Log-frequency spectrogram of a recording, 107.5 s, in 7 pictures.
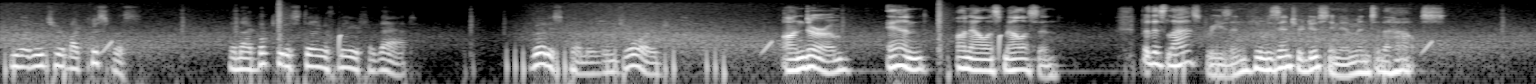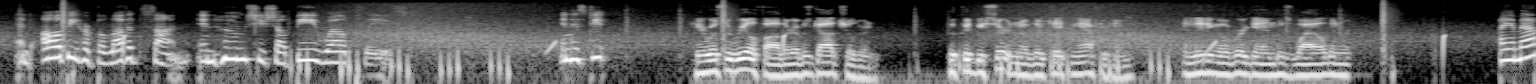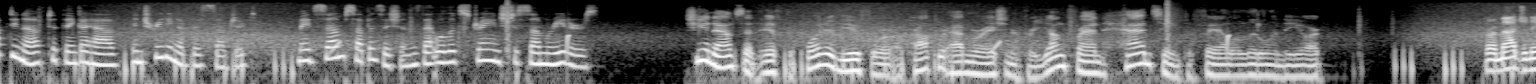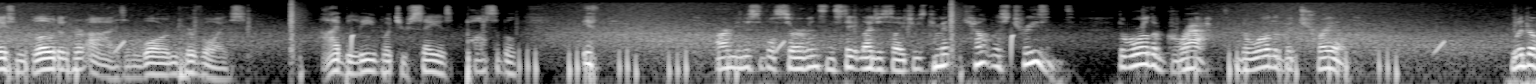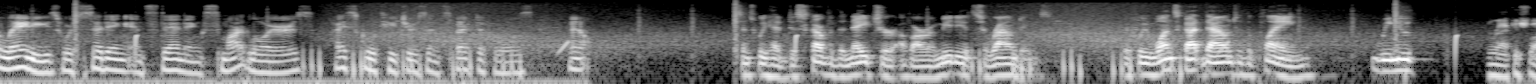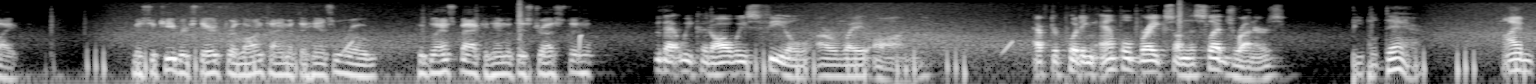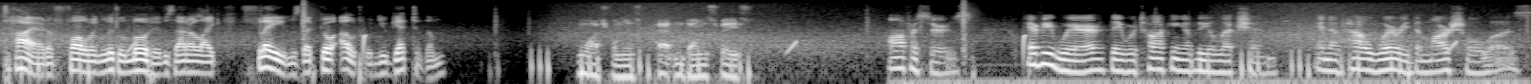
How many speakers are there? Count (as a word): ten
